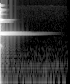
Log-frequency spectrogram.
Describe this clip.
clinging empty glasses to each other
